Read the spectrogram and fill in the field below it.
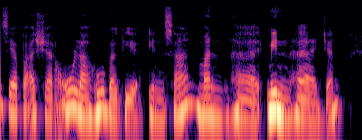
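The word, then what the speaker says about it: منهاج: Warosama dan menggambarkan siapa asyara'u lahu bagi insan minhajan. Jadi kalau hanya panjang itu minhaj. Tapi kalau hanya pendek manhaj bacanya ya.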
